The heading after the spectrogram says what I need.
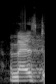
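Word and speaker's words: honest: इसी तरह अब वर्ड है अनेस्ट, एच ओ एन ई एस टी, अनेस्ट। इसमें क्योंकि एच जो है ये साइलेंट होता है, आवाज़ जब इसको उर्दू में लिखते हैं तो यूं लिखते हैं अनेस्ट।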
